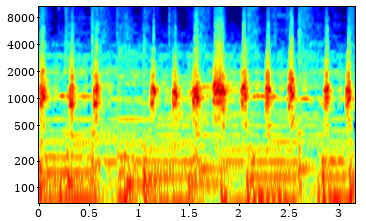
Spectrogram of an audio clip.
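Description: A chicken clucks in quick, evenly spaced bursts, about four a second, over a steady low musical background.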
